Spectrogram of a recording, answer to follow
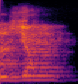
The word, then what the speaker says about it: lion: Un lion, Lion. lion. lion. Oui, ça s'écrit pareil En qu'en français, mais ça se prononce pas pareil.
